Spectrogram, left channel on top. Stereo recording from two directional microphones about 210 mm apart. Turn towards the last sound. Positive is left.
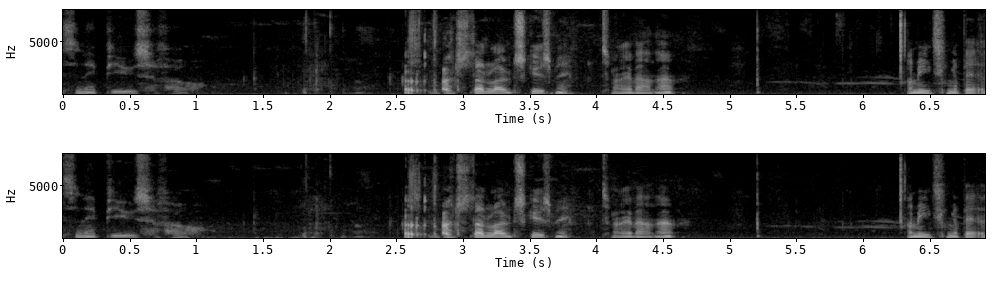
turn(degrees=20)  # may be behind; listen again after turning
